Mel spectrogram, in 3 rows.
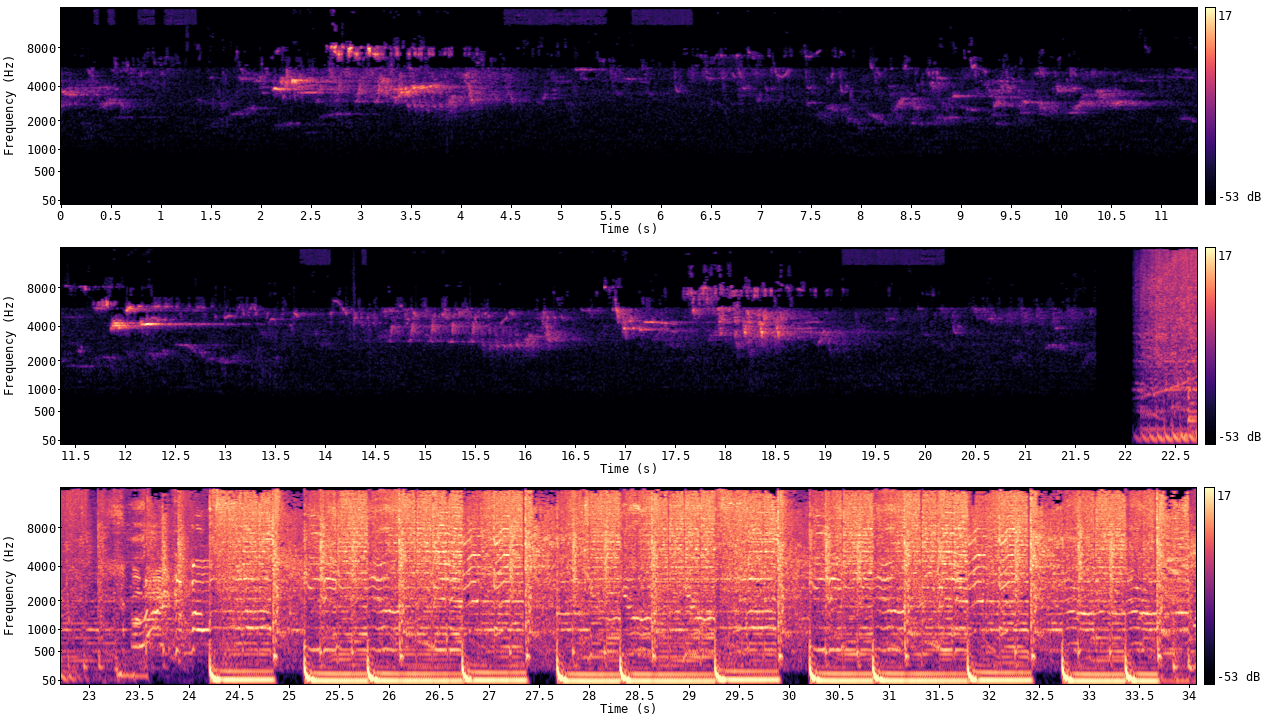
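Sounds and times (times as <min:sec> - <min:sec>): loud music: 0:22.1 - 0:34.0.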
